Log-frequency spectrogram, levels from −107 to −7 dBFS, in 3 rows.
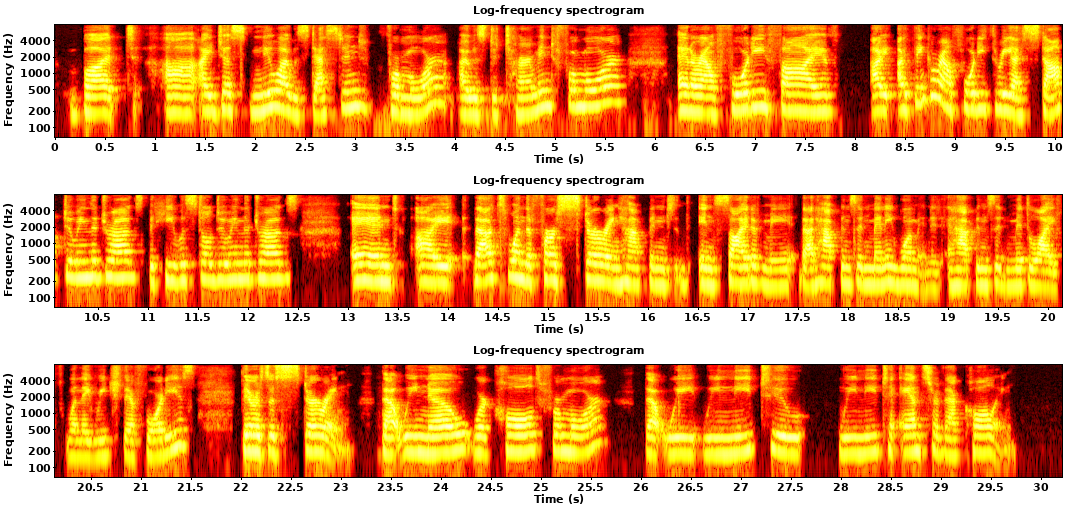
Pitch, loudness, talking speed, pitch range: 195 Hz, -19 LUFS, 165 wpm, 180-215 Hz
